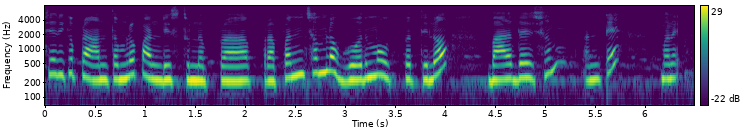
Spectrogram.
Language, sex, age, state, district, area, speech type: Telugu, female, 18-30, Telangana, Hyderabad, urban, spontaneous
